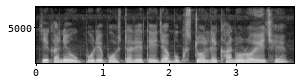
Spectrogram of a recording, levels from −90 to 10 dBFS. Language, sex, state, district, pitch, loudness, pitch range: Bengali, female, West Bengal, Alipurduar, 215 Hz, -14 LUFS, 205-225 Hz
